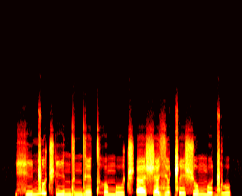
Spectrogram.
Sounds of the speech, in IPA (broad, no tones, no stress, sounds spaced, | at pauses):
x i ŋ͡ǁ u t͡ʃʼ i n d ɪ n d ɪ tʰ ʊ m u t͡ʃʼ æ ʃ æ zʲ ɔ ǁ ɪ ʃ u m ʊ ɡ͡ǁ u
